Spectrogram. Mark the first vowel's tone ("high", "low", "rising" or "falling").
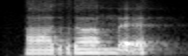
low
